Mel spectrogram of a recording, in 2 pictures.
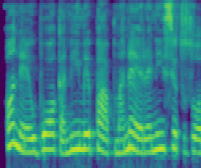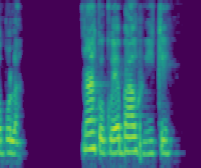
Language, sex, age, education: Igbo, female, 15-29, tertiary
